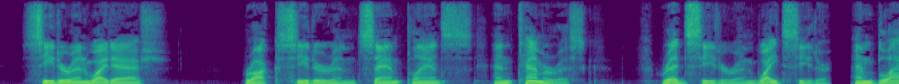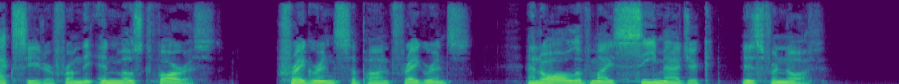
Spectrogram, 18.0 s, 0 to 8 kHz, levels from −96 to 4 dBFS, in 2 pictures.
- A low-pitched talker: Yes, low, 120 Hz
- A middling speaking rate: No, slow, 115 wpm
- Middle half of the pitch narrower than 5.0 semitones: No, wide, 5.6 semitones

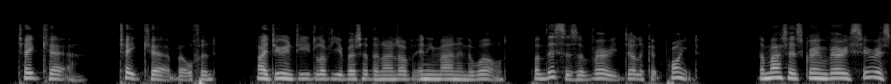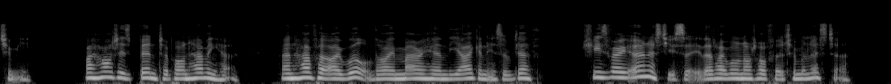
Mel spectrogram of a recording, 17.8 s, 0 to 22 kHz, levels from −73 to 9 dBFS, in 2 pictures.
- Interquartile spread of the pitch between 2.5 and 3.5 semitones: Yes, average, 2.8 semitones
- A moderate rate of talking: No, fast, 230 wpm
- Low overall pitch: No, medium, 185 Hz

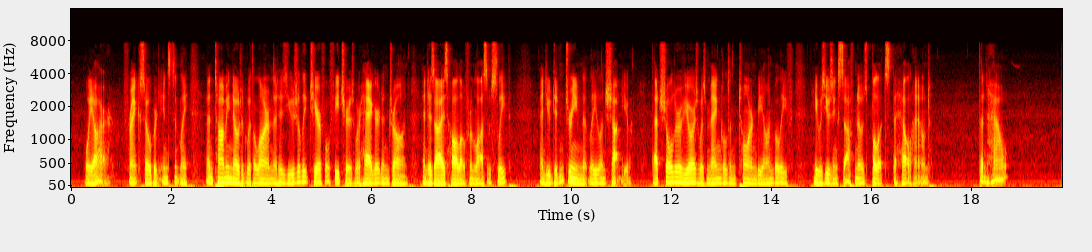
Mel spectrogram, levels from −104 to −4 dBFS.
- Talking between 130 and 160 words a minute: No, average, 170 wpm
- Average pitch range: No, narrow, 2.1 semitones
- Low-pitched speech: Yes, very low, 90 Hz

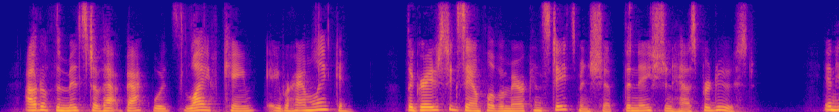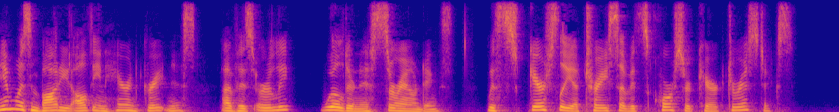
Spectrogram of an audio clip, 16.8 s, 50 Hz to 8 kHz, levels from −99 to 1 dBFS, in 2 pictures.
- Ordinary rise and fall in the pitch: Yes, average, 4.0 semitones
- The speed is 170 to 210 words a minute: No, average, 150 wpm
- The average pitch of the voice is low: No, medium, 185 Hz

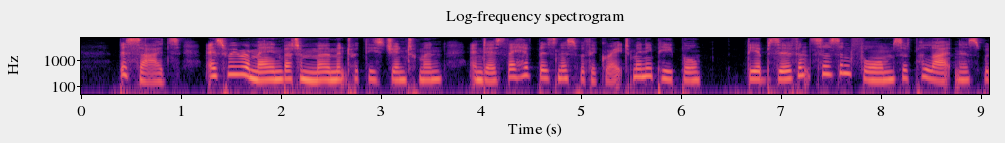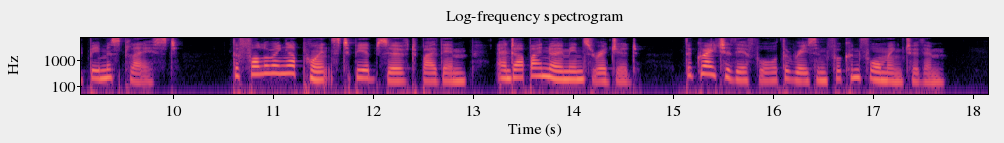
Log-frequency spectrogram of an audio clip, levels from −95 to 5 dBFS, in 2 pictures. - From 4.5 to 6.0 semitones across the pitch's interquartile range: No, average, 4.1 semitones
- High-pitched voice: Yes, high, 200 Hz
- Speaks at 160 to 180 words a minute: Yes, average, 175 wpm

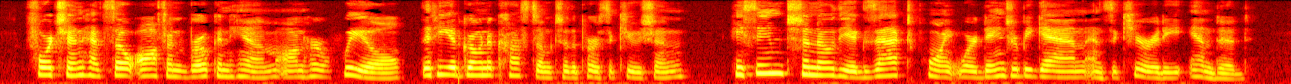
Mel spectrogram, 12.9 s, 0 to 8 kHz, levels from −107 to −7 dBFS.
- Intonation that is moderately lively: Yes, average, 4.5 semitones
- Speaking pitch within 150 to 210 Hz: Yes, medium, 185 Hz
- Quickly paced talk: No, average, 140 wpm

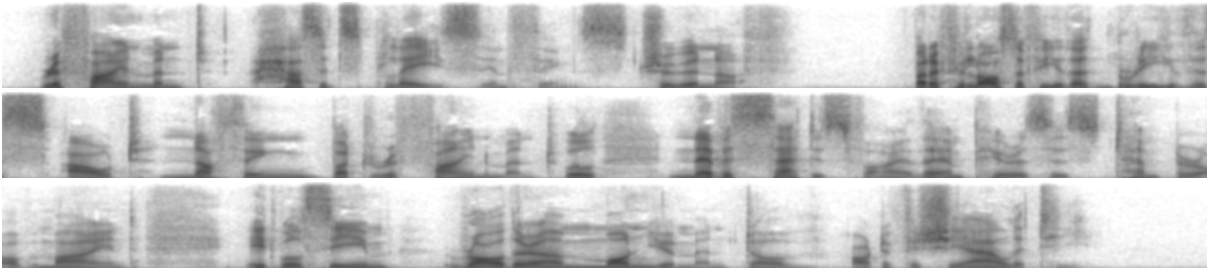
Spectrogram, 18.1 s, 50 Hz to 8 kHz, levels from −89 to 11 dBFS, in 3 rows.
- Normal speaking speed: No, slow, 110 wpm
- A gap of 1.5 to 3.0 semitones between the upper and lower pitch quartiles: No, average, 4.0 semitones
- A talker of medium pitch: No, low, 110 Hz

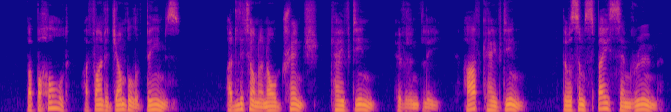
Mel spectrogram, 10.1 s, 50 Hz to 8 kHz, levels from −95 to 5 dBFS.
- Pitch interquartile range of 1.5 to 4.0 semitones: No, average, 4.8 semitones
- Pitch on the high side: No, low, 115 Hz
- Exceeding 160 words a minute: No, average, 155 wpm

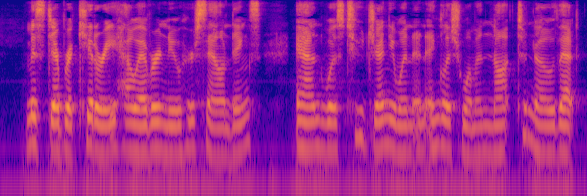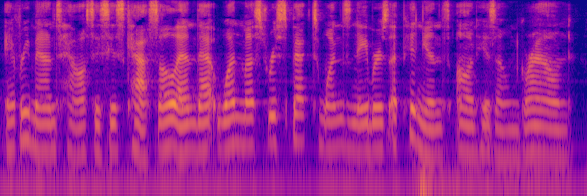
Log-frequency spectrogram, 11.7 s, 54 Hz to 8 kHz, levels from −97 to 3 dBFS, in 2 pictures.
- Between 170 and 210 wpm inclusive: Yes, average, 180 wpm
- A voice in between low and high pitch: Yes, medium, 175 Hz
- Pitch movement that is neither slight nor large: No, narrow, 2.3 semitones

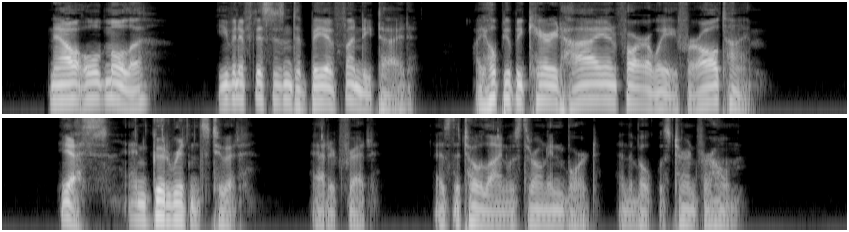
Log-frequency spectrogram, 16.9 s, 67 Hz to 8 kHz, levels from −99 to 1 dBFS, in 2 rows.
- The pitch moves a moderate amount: No, wide, 6.5 semitones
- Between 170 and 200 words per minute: No, average, 160 wpm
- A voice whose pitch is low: Yes, low, 105 Hz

